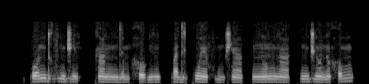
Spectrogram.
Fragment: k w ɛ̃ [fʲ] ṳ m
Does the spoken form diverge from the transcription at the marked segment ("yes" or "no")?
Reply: yes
